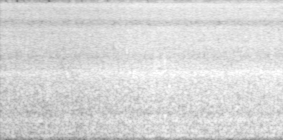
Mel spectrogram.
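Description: Floodwater rushing through a swollen stream in the Gir forest makes a continuous broadband roar. It swells slightly louder toward the end, with no voices.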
